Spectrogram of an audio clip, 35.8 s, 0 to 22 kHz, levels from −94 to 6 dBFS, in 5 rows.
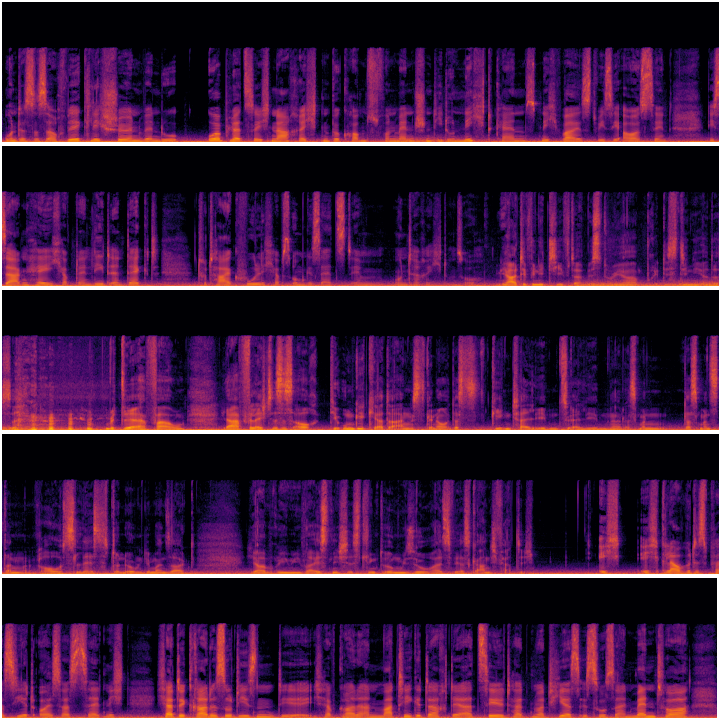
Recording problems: wind noise on the microphone; occasional gusts; 15 dB below the speech
low rumble; faint; throughout; 25 dB below the speech

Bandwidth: 14.5 kHz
